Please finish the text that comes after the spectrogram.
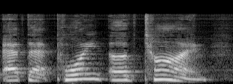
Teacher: the P and the T, you need to produce those sounds with more air, right? And that will help you with your intelligibility.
